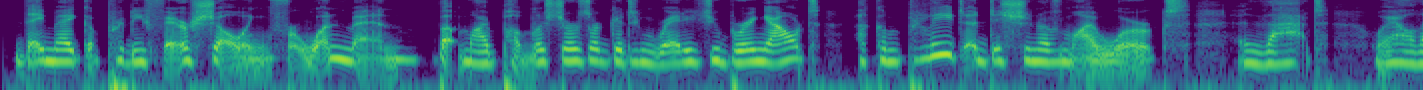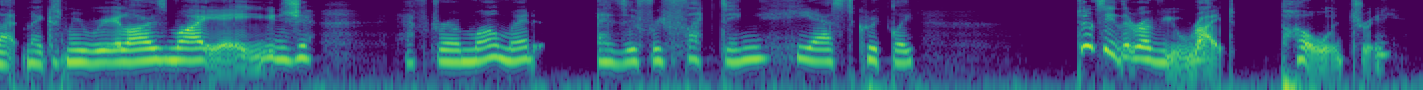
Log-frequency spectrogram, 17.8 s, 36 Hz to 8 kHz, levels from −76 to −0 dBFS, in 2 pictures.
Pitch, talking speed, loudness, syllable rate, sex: 210 Hz, 160 wpm, -20 LUFS, 5.0 syllables/s, female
